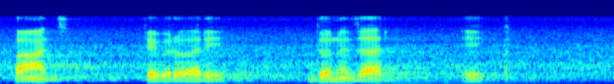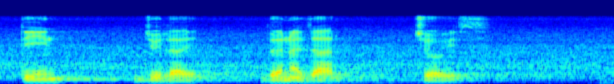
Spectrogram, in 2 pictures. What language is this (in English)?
Konkani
